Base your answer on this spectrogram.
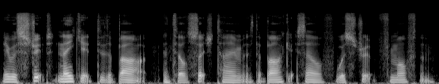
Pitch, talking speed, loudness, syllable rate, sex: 105 Hz, 260 wpm, -21 LUFS, 6.0 syllables/s, male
